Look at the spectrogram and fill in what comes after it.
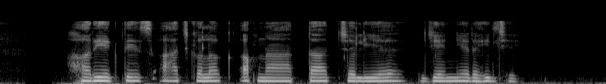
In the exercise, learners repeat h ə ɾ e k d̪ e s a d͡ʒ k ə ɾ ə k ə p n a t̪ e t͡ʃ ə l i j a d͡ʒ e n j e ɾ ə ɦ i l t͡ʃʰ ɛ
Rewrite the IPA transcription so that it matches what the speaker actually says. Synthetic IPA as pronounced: h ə ɾ e k d̪ e s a d͡ʒ k ə l ə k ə p n a t̪ a t͡ʃ ə l i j e d͡ʒ e n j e ɾ ə ɦ i l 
